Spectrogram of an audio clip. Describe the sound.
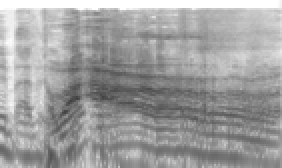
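A person lets out a loud, drawn-out vocal roar lasting a couple of seconds, rising sharply then holding steady and strained, a human voice imitating a beast's roar.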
